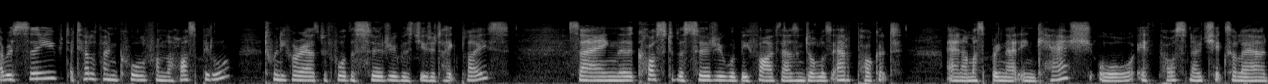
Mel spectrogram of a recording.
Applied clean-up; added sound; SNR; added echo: none; none; none; none.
